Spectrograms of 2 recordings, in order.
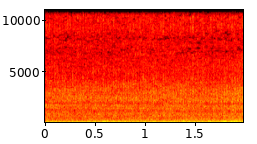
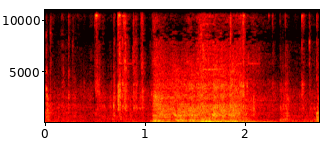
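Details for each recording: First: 1975 VW Scirocco stored 34 years, warming up after cleaning the idle jet, with three vacuum leaks and a drippy accelerator pump found: steady, smooth idle around 800 rpm with no misses or knocks. Normal idle. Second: 1975 VW Scirocco out of storage 34 years, first start: fires briefly, fades and dies, restarts and revs but won't idle; needs choke, battery light on (no charge), oil pressure present; rat debris found.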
